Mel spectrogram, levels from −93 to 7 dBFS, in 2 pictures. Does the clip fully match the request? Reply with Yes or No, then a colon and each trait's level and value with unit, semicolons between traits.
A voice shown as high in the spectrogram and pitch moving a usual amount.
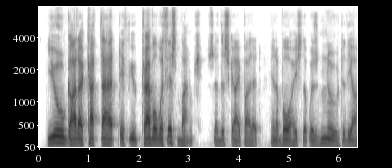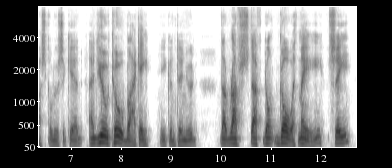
No: low, 105 Hz; average, 3.6 semitones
